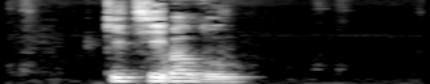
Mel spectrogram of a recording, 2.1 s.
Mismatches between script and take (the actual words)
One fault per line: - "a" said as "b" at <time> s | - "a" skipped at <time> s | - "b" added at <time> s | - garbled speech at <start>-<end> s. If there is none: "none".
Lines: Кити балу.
none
